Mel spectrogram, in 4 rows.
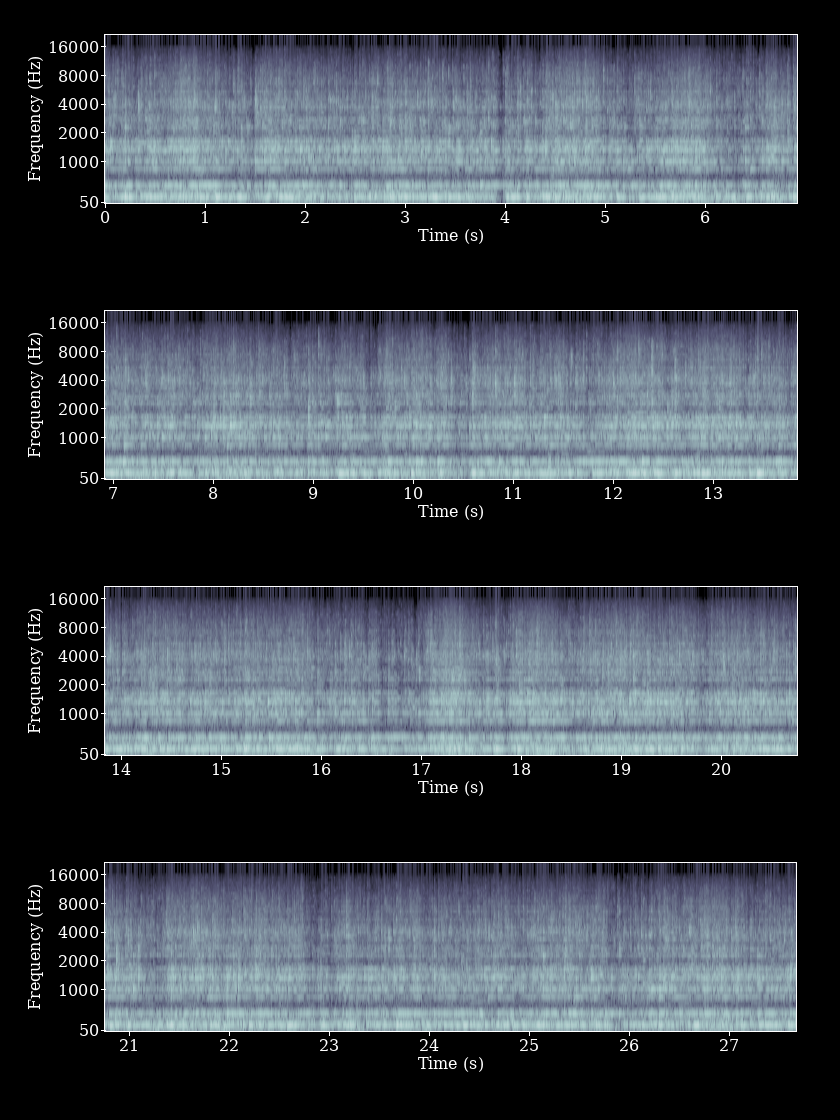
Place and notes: Saint Nicolai Park, Angers, France - (588 ORTF) Water pool machine
Recording of water pool machine in Saint Nicolai Park.
Recorded with Sony PCM D100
